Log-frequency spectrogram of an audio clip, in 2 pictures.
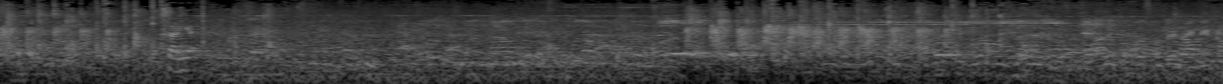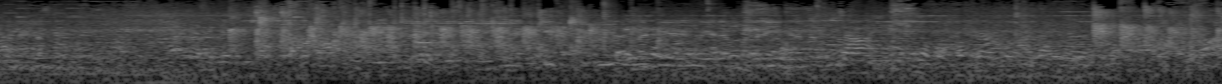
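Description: A crowd of men and women chatter.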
